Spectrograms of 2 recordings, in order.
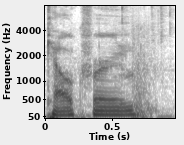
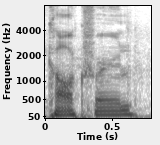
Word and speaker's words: Calkfern: So you can, people pronounce it Calkfern. I say Calkfern. I'm not too picky on that.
